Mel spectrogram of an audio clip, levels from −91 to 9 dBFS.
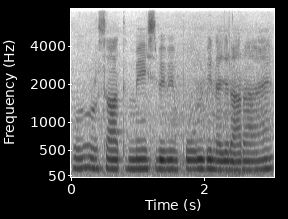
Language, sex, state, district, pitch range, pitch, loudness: Hindi, female, Chandigarh, Chandigarh, 160-170 Hz, 165 Hz, -15 LUFS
